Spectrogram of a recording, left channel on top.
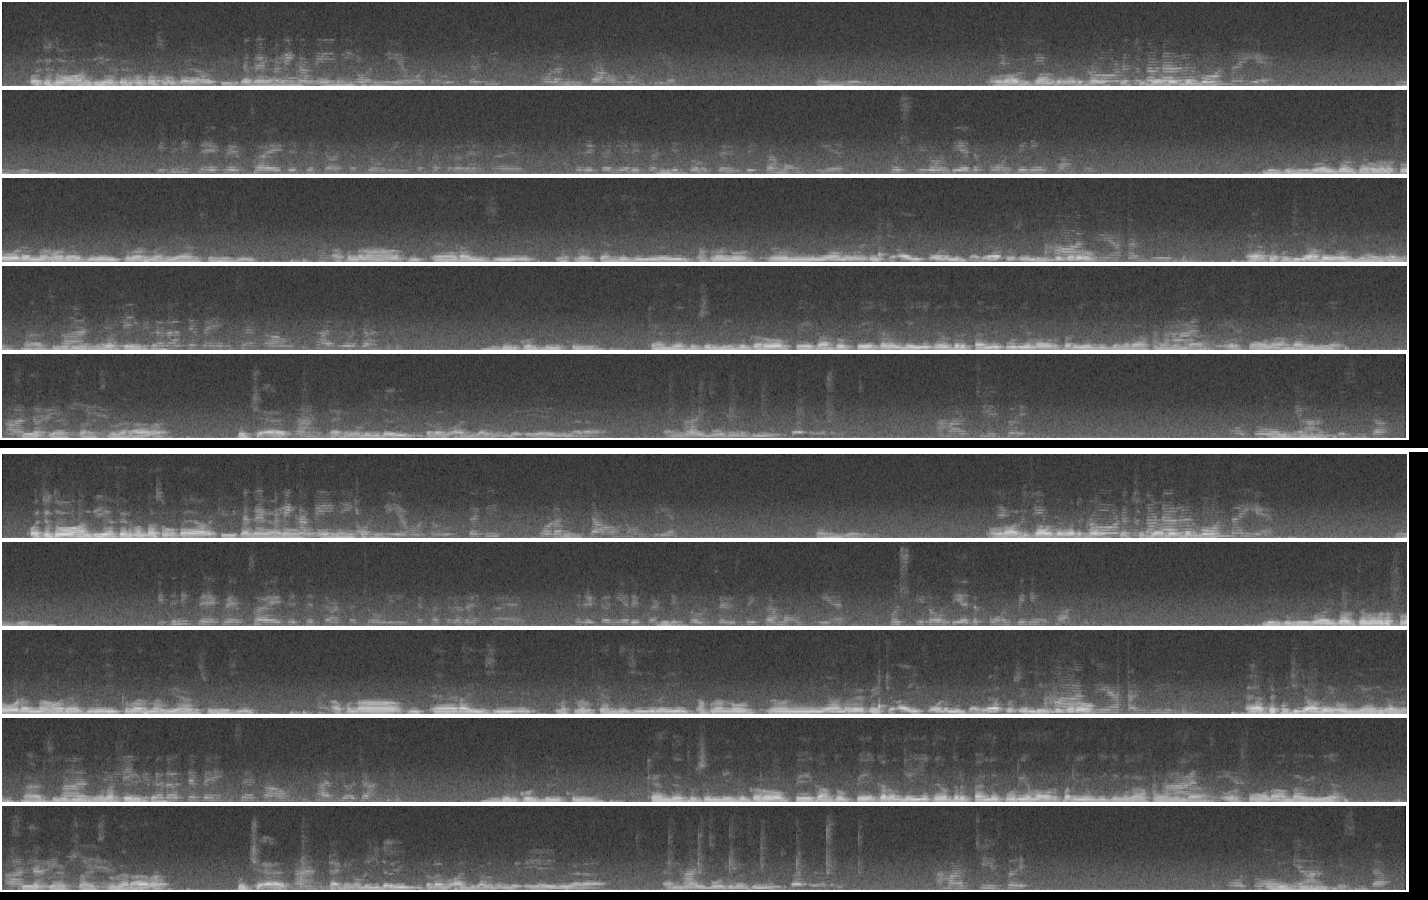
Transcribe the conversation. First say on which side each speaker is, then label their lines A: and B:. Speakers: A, on the right; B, on the right.
A: ਉਹ ਜਦੋਂ
B: ਹਾਂਜੀ।
A: ਉਹ ਆਉਂਦੀ ਹੈ ਫਿਰ ਬੰਦਾ ਸੋਚਦਾ ਯਾਰ ਕੀ ਫਾਇਦਾ
B: ਰਿਪਲੀ
A: ਯਾਰ ਓਨਲਾਈਨ
B: ਕਭੀ ਨਹੀਂ ਹੁੰਦੀ
A: ਸ਼ੋਪਿੰਗ।
B: ਹੈ ਵੋ ਤੋ ਉਸਸੇ ਵੀ ਥੋੜਾ
A: ਦਾ ਬਿਲਕੁਲ
B: ਡਾਊਨ ਹੁੰਦੀ ਹੈ।
A: ਹਾਂਜੀ ਹਾਂਜੀ।
B: ਦੇਖੋ
A: ਔਰ ਅਜ
B: ਜੀ
A: ਕੱਲ ਤਾਂ ਮੇਰੇ
B: ਫਰੋਡ
A: ਖਿਆਲ ਕੁਛ
B: ਦਾ ਤਾਂ
A: ਜ਼ਿਆਦਾ
B: ਡਰ
A: ਹੀ ਬੰਦੇ।
B: ਹੋਂਦਾ
A: ਹਾਂਜੀ
B: ਹੀ ਹੈ।
A: ਹਾਂਜੀ।
B: ਇਤਨੀ ਫੇਕ ਵੈਬਸਾਈਟ ਅਤੇ ਡਾਟਾ ਚੋਰੀ ਦਾ ਖ਼ਤਰਾ ਰਹਿੰਦਾ ਹੈ। ਤੇ ਰਿਟਰਨ ਜਾਂ ਰਿਫੰਡ
A: ਬਿਲਕੁਲ
B: ਦੀ ਪ੍ਰੋਸੈਸ ਵੀ। ਕੰਮ ਹੁੰਦੀ ਹੈ ਮੁਸ਼ਕਿਲ ਆਉਂਦੀ ਹੈ ਤੇ ਫੋਨ ਵੀ ਨਹੀ ਉਠਾਉਂਦੇ।
A: ਬਿਲਕੁਲ ਬਿਲਕੁਲ ਅੱਜ ਕੱਲ ਤੇ ਮਤਲਬ ਫਰੋਡ ਇਨਾ ਹੋਆ। ਇਹ ਕਿ ਬਈ ਇੱਕ ਵਾਰ ਮੈਂ ਵੀ ਐਡ ਸੁਣੀ ਸੀ।
B: ਹਾਂਜੀ
A: ਆਪਣਾ
B: ਹਾਂਜੀ।
A: ਐਡ ਆਈ ਸੀ। ਜੀ ਮਤਲਬ ਕਹਿੰਦੇ ਸੀ ਕਿ ਬਈ ਆਪਣਾ ਨਨਿਆਵੇਂ ਰੁਪਏ ਵਿੱਚ ਆਈ ਫੋਨ ਮਿਲਦਾ ਪਿਆ ਤੁਸੀਂ ਲਿੰਕ
B: ਹਾਂਜੀ
A: ਕਰੋ।
B: ਹਾਂਜੀ
A: ਇਹ ਤਾਂ ਕੁੱਛ ਜ਼ਿਆਦਾ ਹੀ ਹੁੰਦੀ ਹੈ ਅੱਜ ਕੱਲ। ਐਡਸ ਜਿਹੜੀ
B: ਹਾਂਜੀ
A: ਹੁੰਦੀਆਂ ਨਾ
B: ਲਿੰਕ
A: ਫੇਕ
B: ਕਰੋ ਤੇ ਬੈਂਕਸ ਅਕਾਉਂਟ ਹੀ ਖਾਲੀ ਹੋ ਜਾਂਣ।
A: ਬਿਲਕੁਲ ਬਿਲਕੁਲ। ਕਹਿੰਦੇ ਤੁਸੀਂ ਲਿੰਕ ਕਰੋ ਪੇ ਕਰਦੋ ਪੇ ਕਰਨ ਜਾਈਏ ਤੇ ਉੱਧਰ ਪਹਿਲੇ ਪੂਰੀ ਅਮਾਊਂਟ ਭਰੀ ਹੁੰਦੀ। ਜਿੰਨੇ ਦਾ ਫੋਨ
B: ਹਾਂਜੀ
A: ਹੁੰਦਾ
B: ਹਾਂਜੀ
A: ਫੋਨ ਆਉਂਦਾ ਵੀ ਨੀ ਹੈ
B: ਆਉਂਦਾ
A: ਫੇਕ
B: ਵੀ
A: ਵੈਬਸਾਈਟ
B: ਨਹੀਂ ਹੈ
A: ਵਗੈਰਾ ਨਾ। ਕੁਛ ਇਹ
B: ਹਾਂਜੀ।
A: ਟੈਕਨੋਲੋਜੀ ਦਾ ਵੀ ਮਤਲਬ ਅੱਜ ਕੱਲ੍ਹ ਬੰਦੇ ਏ ਆਈ ਵਗੈਰਾ ਹੈ। ਐਨਾਲਾਇਜ
B: ਹਾਂਜੀ
A: ਬਹੁਤ
B: ਹਾਂਜੀ
A: ਗਲਤ ਯੂਜ ਕਰਦੇ ਨੇ।
B: ਹਰ ਚੀਜ਼ ਫੋਟੋ ਹੋ
A: ਬਿਲਕੁਲ
B: ਗਿਆ
A: ਬਿਲਕੁਲ
B: ਕਿਸੇ ਦਾ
